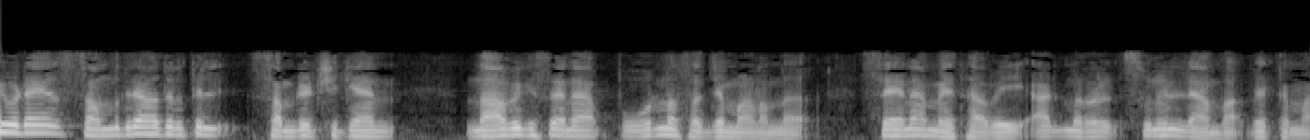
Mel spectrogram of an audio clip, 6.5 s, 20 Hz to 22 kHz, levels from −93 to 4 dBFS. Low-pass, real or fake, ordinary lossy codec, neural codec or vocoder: 5.4 kHz; real; none; none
